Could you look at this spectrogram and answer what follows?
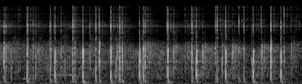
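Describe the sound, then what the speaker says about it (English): Sparse applause from a small group at a board of education meeting honoring the Classified Employee of the Year, with distinct individual claps in an uneven rhythm, fairly close. "join me in a round of applause for our Classified Employee of the Year"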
